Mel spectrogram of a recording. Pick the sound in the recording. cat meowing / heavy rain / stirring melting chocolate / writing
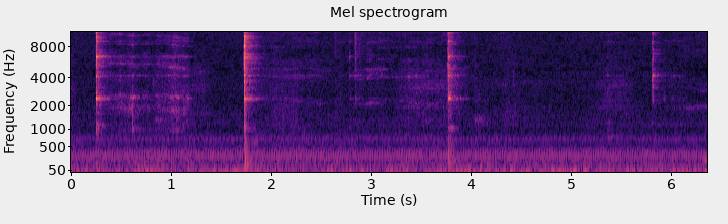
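stirring melting chocolate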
